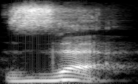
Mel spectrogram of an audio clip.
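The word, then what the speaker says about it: ز: উচ্চারণ করার সময় অবশ্যই একালিফ টেনে পড়তে হবে, একালিফ টেনে পড়তে হবে। হরফটি বারিক হরফ, এই জন্যে পাতলা করে উচ্চারণ করতে হবে। যা হরফটির মাখরাজ আপনারা দেখতে পাচ্ছেন, জিহ্বার আগা সামনের নিচের 2 দাঁতের পেট ও আগার সঙ্গে লাগিয়ে উচ্চারিত হয়।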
